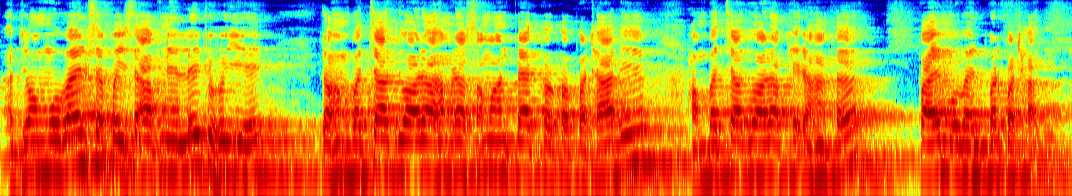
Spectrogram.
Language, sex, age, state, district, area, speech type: Maithili, male, 60+, Bihar, Madhubani, rural, spontaneous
